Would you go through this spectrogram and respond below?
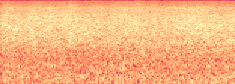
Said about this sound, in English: And be aware of the sounds of the nature, the sound of the waves, the sound of the wind brushing through the leaves.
